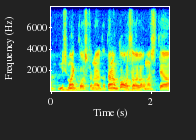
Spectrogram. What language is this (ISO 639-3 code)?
est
